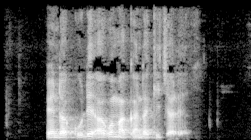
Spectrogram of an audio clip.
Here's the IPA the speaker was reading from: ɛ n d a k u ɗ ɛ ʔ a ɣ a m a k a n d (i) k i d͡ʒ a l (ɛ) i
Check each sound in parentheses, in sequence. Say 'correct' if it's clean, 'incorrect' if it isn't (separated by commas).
incorrect, correct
